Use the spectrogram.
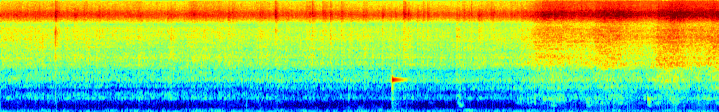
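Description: Tomato paste sizzles steadily in a frying pan while being stirred, cooking for a spicy tengra fish curry; a constant close hiss that grows louder and brighter toward the end, with faint scraping of the stirring.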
